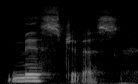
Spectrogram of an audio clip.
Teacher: Really, the miss is going to be longer than the chivous syllables put together. · So watch out that you don't want any kind of E, tense E sound anywhere in this word mischievous. You also want the miss to be held longer and the chivous to be shorter and have reduced vowels. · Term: stressed syllable, relaxed I sound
